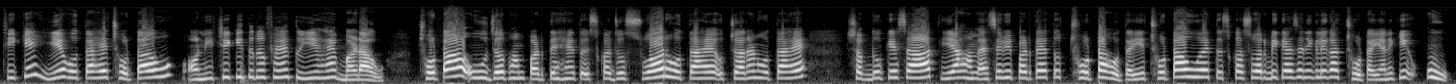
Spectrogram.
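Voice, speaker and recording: A woman with a high voice teaches young children, recorded close up in a dry space. She poses simple questions and answers them herself. She stretches words out slowly so the class can follow. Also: no room sound.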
